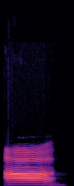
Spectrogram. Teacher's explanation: तो पश्च स्वर जो है वो कौन सा है, पश्च स्वर जो है बड़ा आ है। आ, क्योंकि अगर हम इसे तेज से बोलते हैं आ तो पीछे से ऐसा लगता है गले के पीछे से बिल्कुल आवाज आ रही हो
